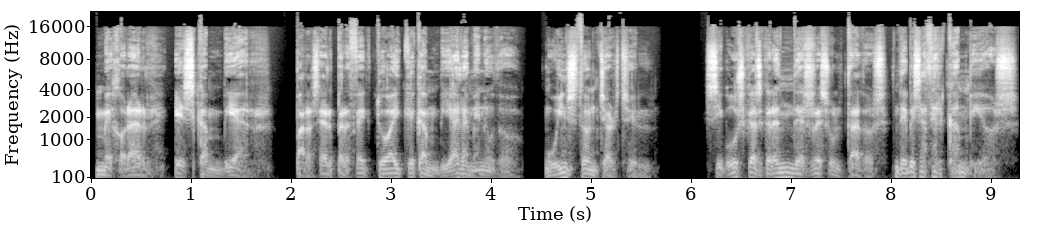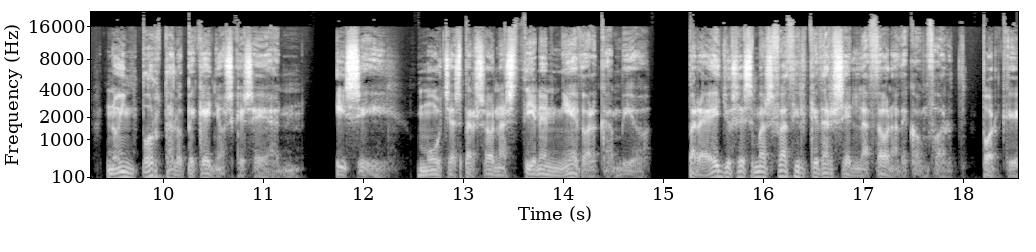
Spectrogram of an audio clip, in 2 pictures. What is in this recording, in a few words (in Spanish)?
narración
